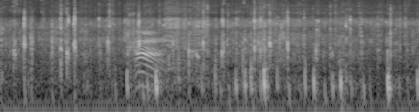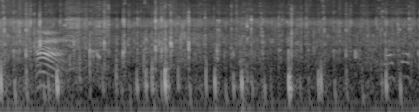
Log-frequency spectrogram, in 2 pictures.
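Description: Horses' hooves clip-clopping at a walk on a rough dirt road, as a two-horse team draws a loaded hay cart past. There are two short, pitched squeals, about two and about seven seconds in.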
